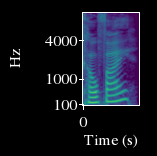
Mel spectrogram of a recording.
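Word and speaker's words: Ko-fi: Kofi, because there's no fee.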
